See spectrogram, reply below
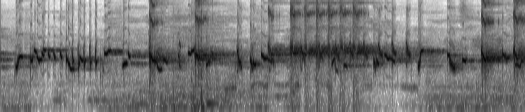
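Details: Sooty-headed bulbul, a caged bird used to prompt a reluctant one to sing, giving loud bubbly warbled phrases of quick slurred notes, broken by sharp clicky bursts, with soft low background noise.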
